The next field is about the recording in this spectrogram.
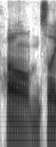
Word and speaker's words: Holmes: But here, that that name's pronounced Holmes, like kind of like the home you live in.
